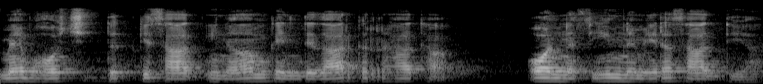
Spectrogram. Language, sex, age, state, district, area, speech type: Urdu, male, 18-30, Delhi, Central Delhi, urban, spontaneous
